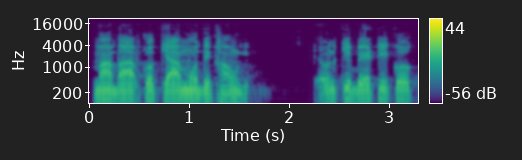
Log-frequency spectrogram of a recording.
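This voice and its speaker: A male storyteller reading a first-person drama in a steady, dramatic way. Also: mid-range voice, smooth, lo-fi sound.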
